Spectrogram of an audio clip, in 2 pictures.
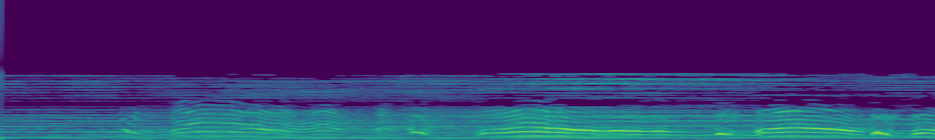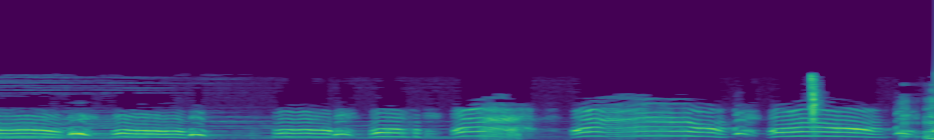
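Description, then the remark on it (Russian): An abandoned infant, found wrapped in costly cloth in the snow, cries loudly in long, rising-and-falling wails that break into shorter, choppier sobs toward the end, with a faint low hum underneath at first. “Боже мой, это ребенок.”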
